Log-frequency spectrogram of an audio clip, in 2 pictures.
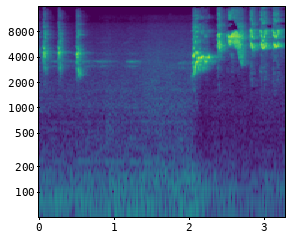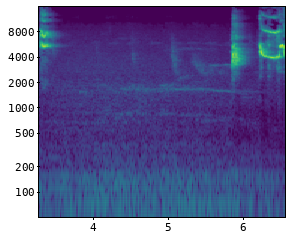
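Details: Orange-headed thrush song for training caged birds: a few soft chirps, then a loud series of about six sharp, high whistled notes, a quiet stretch, and a final bright whistle.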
